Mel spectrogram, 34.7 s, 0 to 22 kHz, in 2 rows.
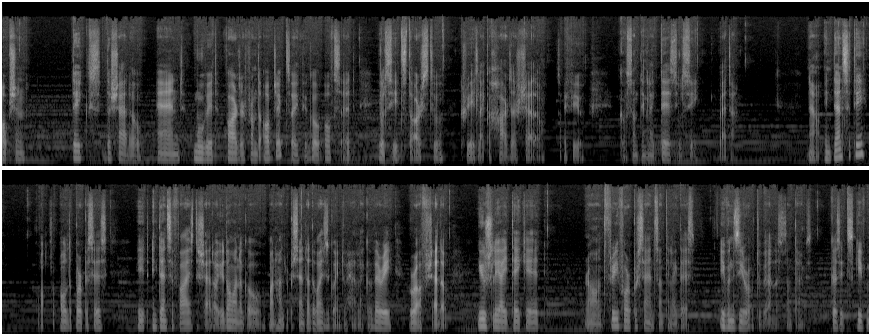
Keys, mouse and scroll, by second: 4.2 right click, 9.8 right click, 16.4 right click, 17.8 right click, 32.6 right click.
